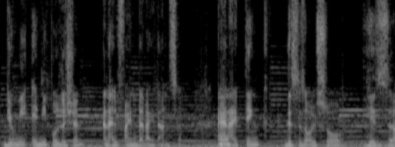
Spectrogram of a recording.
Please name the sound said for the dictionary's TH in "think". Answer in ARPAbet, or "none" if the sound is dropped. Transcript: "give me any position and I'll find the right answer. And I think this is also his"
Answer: T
